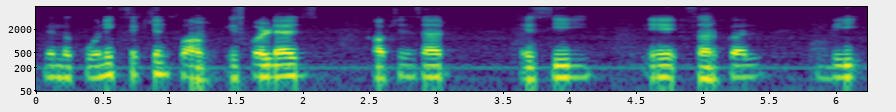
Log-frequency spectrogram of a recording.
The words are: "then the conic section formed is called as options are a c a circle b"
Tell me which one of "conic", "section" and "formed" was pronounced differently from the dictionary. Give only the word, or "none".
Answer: formed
